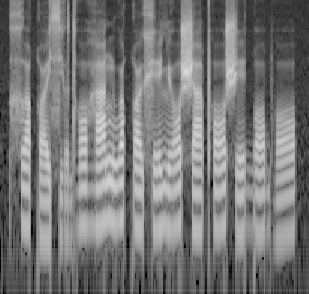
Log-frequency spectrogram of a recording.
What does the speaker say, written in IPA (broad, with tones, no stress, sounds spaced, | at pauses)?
x ɤ˧ qʷ e˩ sʲ ɤ˩ dʱ ɔ˧ ɦ a˧˥ n u˧˥ qʷ ɨ˧ x e˧˥ lʲ ɔ˧˥ ʃ a˧ pʰ ɔ˧˥ ʃ e˧˥ ɠ ɔ˧˥ bʱ ɔ˧˥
